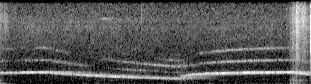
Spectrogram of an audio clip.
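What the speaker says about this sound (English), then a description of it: "You hear that, police? Or ambulance?" A single siren from a police car or ambulance wails slowly down and back up in pitch, faint and distant, heard alone in an otherwise quiet setting.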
